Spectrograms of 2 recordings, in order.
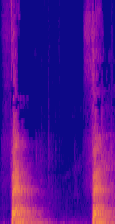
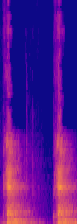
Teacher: এফ যখন আমরা উচ্চারণ করছি তখন উপরের দাঁত নিচের ঠোঁটের সাথে লাগছে, ফ্যান, ফ্যান। কিন্তু ফি যখন উচ্চারণ করছি তখন কিন্তু আমার দুই ঠোঁট একত্রিত হয়ে ফ উচ্চারণ হচ্ছে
